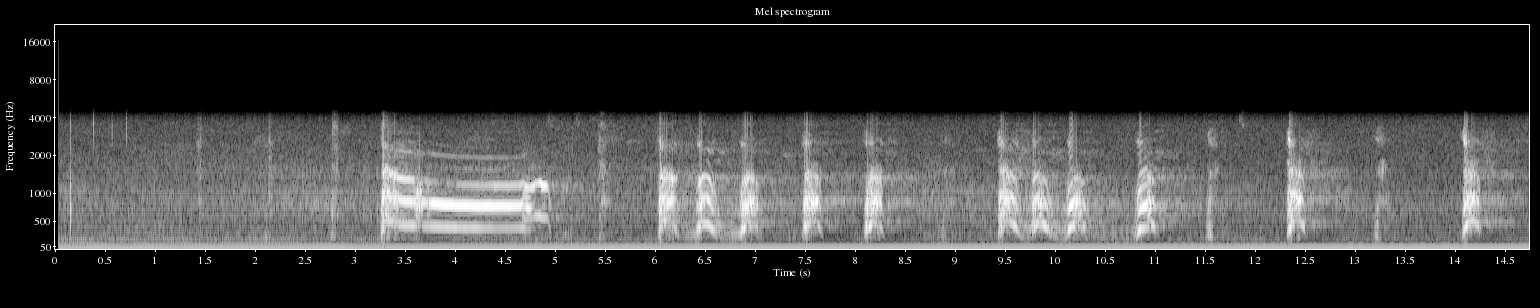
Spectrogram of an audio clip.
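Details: Friendly, playful female dog with a strong hunting drive during a Danish Kennel Club temperament test on April 14th 2007, giving a long steady howl-like cry then a run of sharp barks, irregular, a few per second.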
